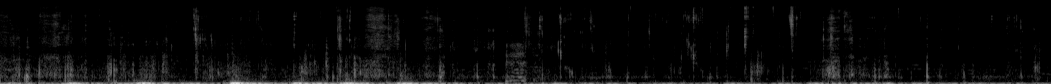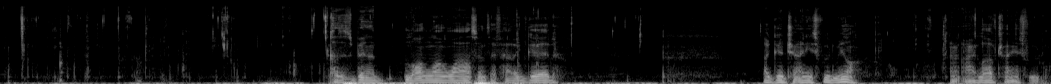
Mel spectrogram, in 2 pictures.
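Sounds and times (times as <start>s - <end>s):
chewing noodles: 0.0s - 13.9s, 19.1s - 20.2s.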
